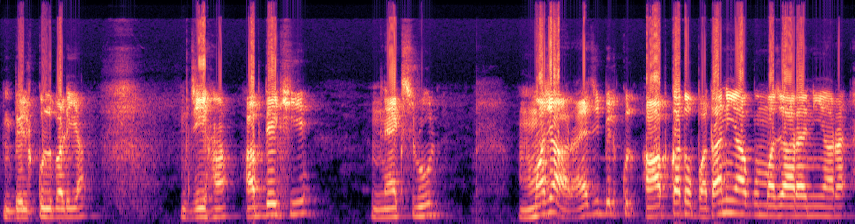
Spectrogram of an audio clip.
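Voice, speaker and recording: A man teaching English grammar in a casual classroom way, mixing Hindi with English and hitting key words hard, often addressing listeners with a polite "ji". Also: a little high. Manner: stresses words loudly, mixes Hindi with English.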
